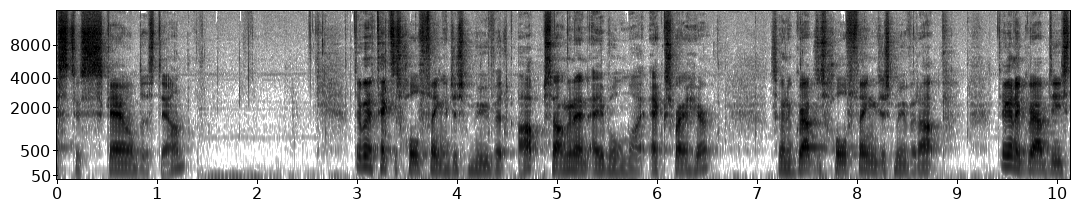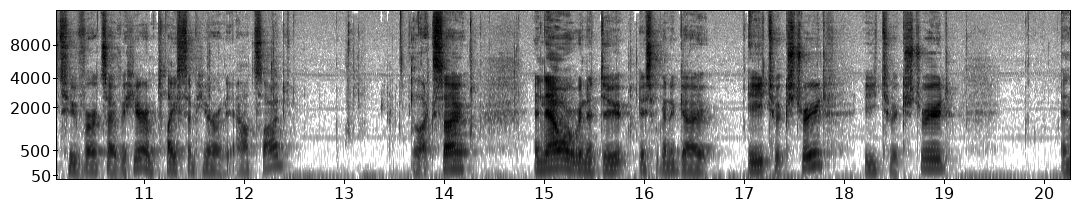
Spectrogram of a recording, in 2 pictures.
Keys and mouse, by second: 1.2-4.4 right drag, 2.6-8.7 drag, 2.6-4.4 middle drag, 3.5 g, 7.9 g, 8.7 middle click, 9.0-11.5 drag, 9.8 g, 11.5 middle click, 11.7-13.0 drag, 12.4 g, 13.0-14.0 middle drag, 14.0-15.8 drag, 15.0 g, 15.8-20.2 shift+middle drag, 16.9 e, 17.9 e, 19.0 e, 19.9 e.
